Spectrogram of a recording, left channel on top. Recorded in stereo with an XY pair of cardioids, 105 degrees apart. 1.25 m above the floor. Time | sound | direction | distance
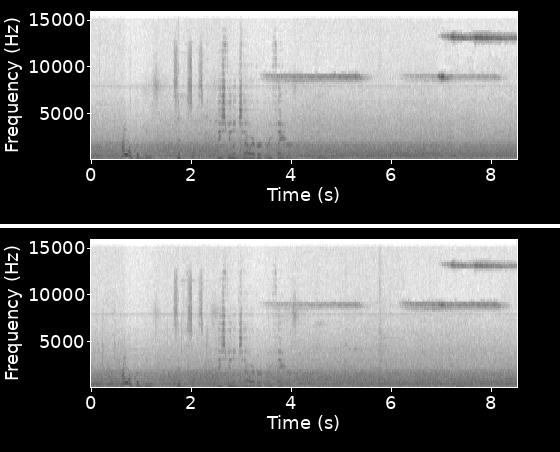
0.6 | a woman speaking | 15° left | ?
2.5 | a man speaking | 30° left | ?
